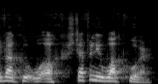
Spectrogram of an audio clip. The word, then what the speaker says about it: Vaquer: So Stepanie Vaquer. It starts how you would say liqueur, but with a W if you wanted how to pronounce it.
